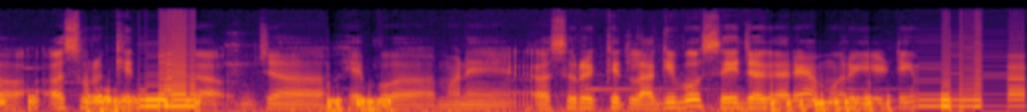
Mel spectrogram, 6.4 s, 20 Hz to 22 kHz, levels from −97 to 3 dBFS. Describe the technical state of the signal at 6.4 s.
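At 6.4 s the sound has collapsed into a rigid, metallic buzz pitched near 188 Hz, the robotic sound from repeated short buffers that runs from 5.71 s to the end at 6.43 s. All of that stretch is repetition rather than fresh audio. The likely cause is new data arriving too seldom, so playback keeps looping a fragment of about 5.3 ms while the real signal is skipped, and that loop length fixes the buzz pitch.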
